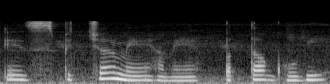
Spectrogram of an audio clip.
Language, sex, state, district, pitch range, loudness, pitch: Hindi, female, Rajasthan, Jaipur, 185-220 Hz, -15 LUFS, 205 Hz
